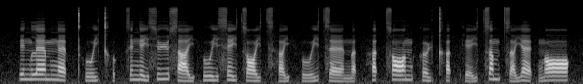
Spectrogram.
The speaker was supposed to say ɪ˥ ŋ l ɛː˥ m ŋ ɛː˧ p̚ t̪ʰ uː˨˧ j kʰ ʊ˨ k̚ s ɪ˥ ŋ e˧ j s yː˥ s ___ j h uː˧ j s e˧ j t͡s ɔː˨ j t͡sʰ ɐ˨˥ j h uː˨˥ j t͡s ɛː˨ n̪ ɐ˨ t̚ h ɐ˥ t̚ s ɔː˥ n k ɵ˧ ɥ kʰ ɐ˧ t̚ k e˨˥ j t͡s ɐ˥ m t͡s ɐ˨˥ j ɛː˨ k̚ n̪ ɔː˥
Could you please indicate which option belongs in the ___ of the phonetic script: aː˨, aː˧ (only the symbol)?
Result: aː˨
